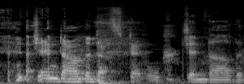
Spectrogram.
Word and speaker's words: Gendarr: Well, as discussed, it's Gendar. yeah, Gendar. It's yeah. Gendar. Exactly. Jendar the Dust Devil.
